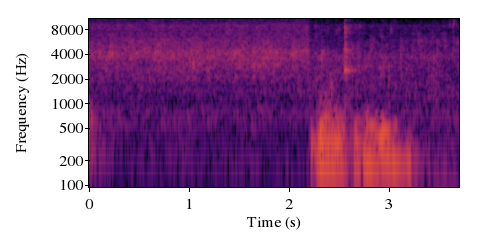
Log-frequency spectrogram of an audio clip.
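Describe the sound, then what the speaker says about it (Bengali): Paneer cubes fry lightly in a pan of hot oil, giving a steady close sizzle throughout, with a brief louder burst of crackling and a tonal sound joining partway through. "এখন পনিরগুলোকে আমি হালকাভাবে ভাজবো।"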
